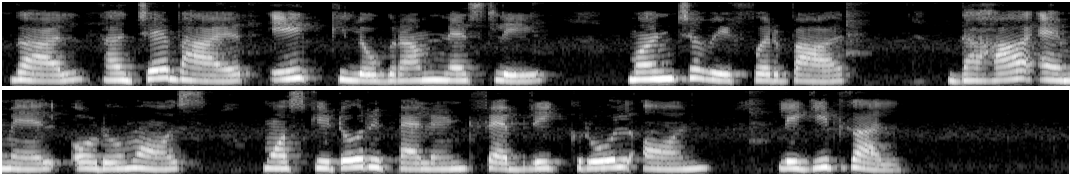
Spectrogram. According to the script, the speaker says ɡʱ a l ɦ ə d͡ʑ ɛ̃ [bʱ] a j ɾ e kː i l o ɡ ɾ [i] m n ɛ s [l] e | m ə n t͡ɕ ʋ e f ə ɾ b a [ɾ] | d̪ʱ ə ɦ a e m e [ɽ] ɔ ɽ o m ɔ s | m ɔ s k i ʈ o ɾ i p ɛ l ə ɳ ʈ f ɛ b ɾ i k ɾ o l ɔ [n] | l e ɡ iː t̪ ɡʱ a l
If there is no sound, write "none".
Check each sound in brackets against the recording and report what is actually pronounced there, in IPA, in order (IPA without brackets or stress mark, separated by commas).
bʱ, a, l, ɾ, l, n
